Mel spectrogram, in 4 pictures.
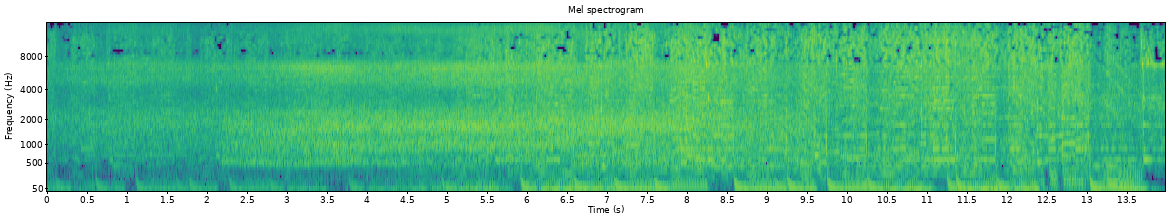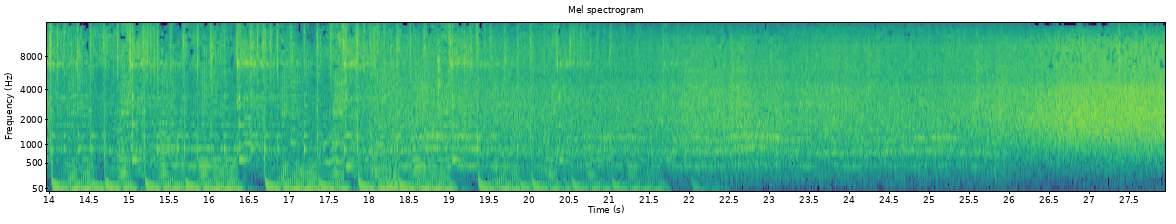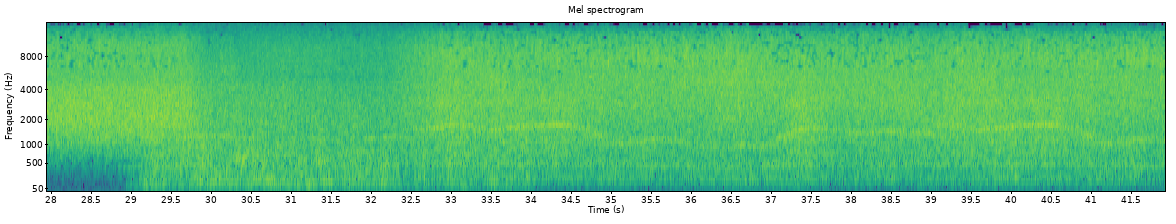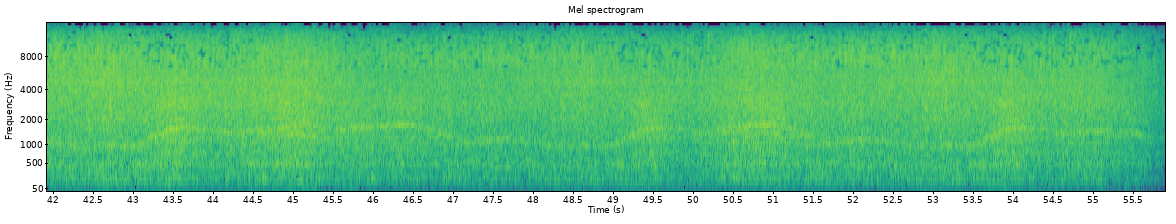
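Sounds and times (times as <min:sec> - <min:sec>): heavy rain on windows: 0:00.0 - 0:12.3, 0:16.6 - 0:55.9
low rumble: 0:00.0 - 0:12.4
wavering whine: 0:00.0 - 0:55.9.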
